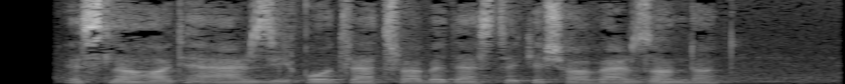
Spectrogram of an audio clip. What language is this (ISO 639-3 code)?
fas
